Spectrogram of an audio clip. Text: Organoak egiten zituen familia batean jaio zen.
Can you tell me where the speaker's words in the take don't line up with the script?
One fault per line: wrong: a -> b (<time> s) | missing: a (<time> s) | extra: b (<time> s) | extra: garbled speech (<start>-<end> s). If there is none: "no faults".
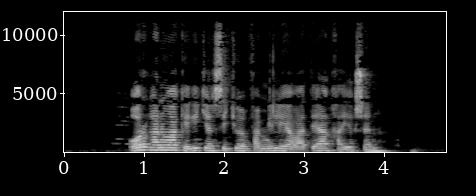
no faults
